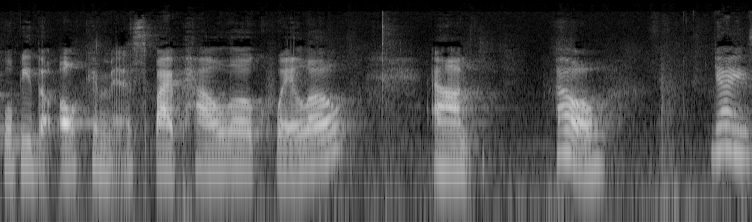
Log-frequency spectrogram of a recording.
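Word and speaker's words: Paulo Coelho: Our next book will be The Alchemist by Paulo Cuelho. Yeah, you said it right. By Paulo Cuelho.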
